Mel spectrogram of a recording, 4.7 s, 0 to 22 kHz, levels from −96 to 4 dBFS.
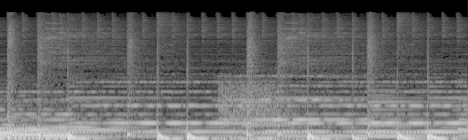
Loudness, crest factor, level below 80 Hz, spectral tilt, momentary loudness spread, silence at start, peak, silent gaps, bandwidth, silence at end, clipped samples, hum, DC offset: -18 LUFS; 14 dB; -22 dBFS; -7 dB/octave; 7 LU; 0 s; -2 dBFS; none; 15.5 kHz; 0 s; under 0.1%; none; under 0.1%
